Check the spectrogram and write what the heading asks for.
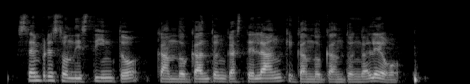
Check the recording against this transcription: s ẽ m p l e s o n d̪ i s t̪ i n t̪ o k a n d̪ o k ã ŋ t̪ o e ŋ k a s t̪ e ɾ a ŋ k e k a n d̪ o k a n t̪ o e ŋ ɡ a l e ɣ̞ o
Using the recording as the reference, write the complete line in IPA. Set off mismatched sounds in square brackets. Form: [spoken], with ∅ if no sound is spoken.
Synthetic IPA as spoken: s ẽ m p [ɾ] e s o n d̪ i s t̪ i n t̪ o k a n d̪ o k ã [n] t̪ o e ŋ k a s t̪ e [l] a ŋ k e k a n d̪ o k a n t̪ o e ŋ ɡ a l e ɣ̞ o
